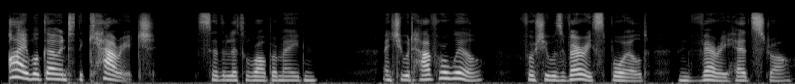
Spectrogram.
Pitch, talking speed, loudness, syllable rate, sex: 205 Hz, 190 wpm, -21 LUFS, 5.6 syllables/s, female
